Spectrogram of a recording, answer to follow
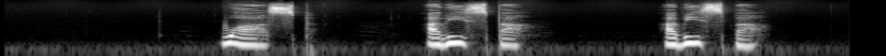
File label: wasp spanish; insects-animals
